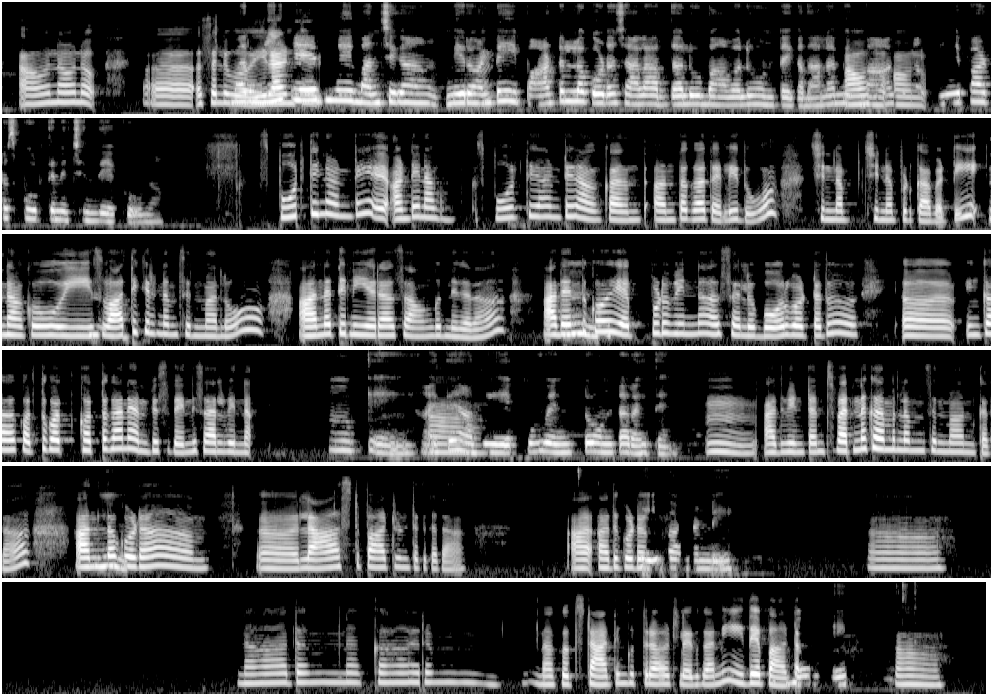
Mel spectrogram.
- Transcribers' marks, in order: other background noise; sniff; in English: "బోర్"; in English: "లాస్ట్"; singing: "నాదంనకారం"; in English: "స్టార్టింగ్"; tapping
- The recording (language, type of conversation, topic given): Telugu, podcast, సినిమాలు, పాటలు మీకు ఎలా స్ఫూర్తి ఇస్తాయి?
